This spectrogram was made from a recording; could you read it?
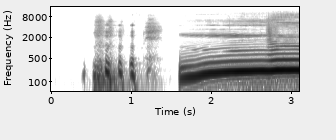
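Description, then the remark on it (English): A person imitates a cow, letting out one long, loud, low moo that holds steady and rises slightly in pitch, after a few quick, short vocal sounds. “How about a cow?”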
